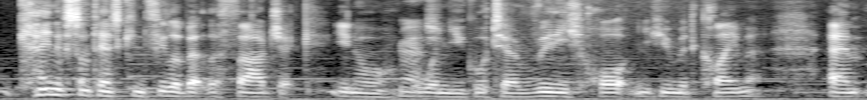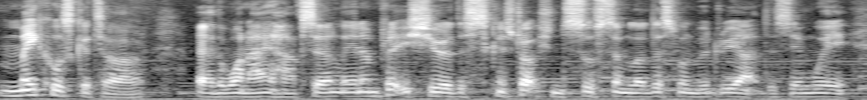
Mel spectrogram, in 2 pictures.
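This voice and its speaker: Faint music plays in the background as a man rattles along at a very fast pace with fairly even intonation. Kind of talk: interview conversation. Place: shop.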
